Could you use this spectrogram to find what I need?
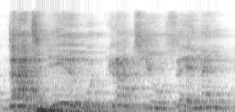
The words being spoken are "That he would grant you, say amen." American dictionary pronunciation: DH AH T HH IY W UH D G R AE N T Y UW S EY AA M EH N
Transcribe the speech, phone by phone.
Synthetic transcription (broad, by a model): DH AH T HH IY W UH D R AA T Y UW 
